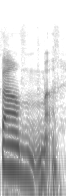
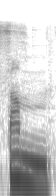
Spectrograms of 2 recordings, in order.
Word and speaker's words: thumb: No, I actually only pronounce the M, the Yes. thumb.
